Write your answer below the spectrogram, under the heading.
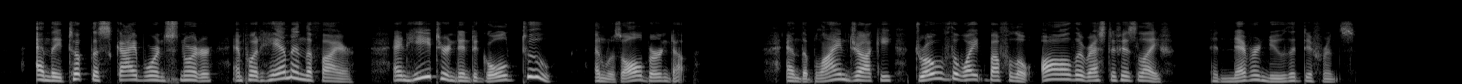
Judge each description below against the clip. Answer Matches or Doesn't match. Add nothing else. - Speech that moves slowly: Doesn't match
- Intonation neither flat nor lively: Matches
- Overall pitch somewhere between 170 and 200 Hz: Matches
